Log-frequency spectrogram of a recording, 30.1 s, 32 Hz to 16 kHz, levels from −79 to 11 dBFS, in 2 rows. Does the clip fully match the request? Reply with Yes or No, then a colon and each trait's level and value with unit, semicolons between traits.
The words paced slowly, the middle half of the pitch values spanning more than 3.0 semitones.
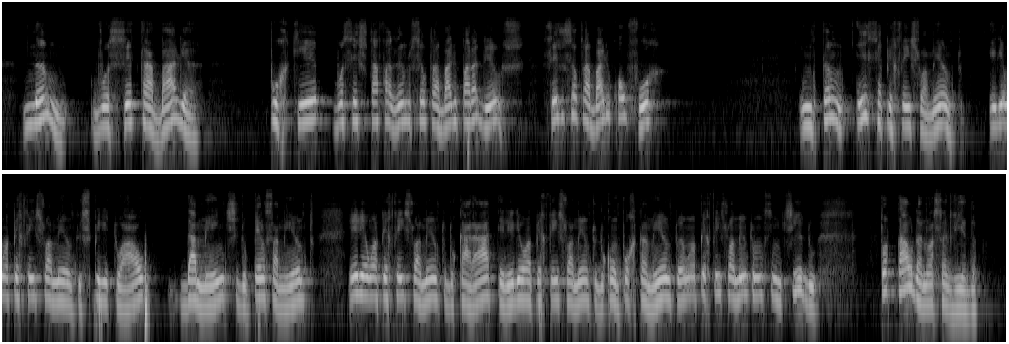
Yes: slow, 100 wpm; average, 5.3 semitones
